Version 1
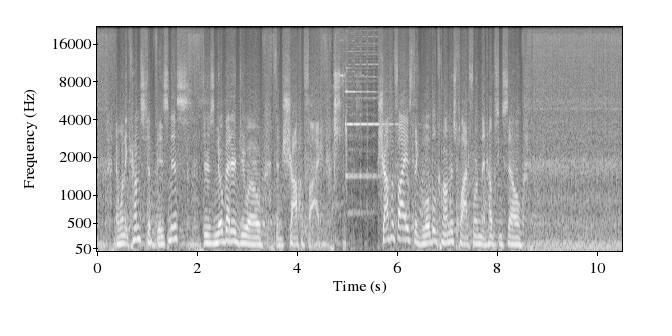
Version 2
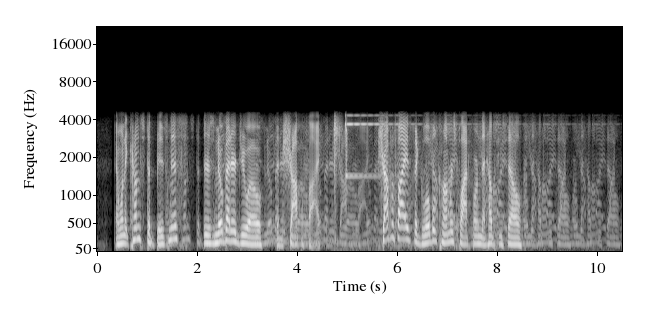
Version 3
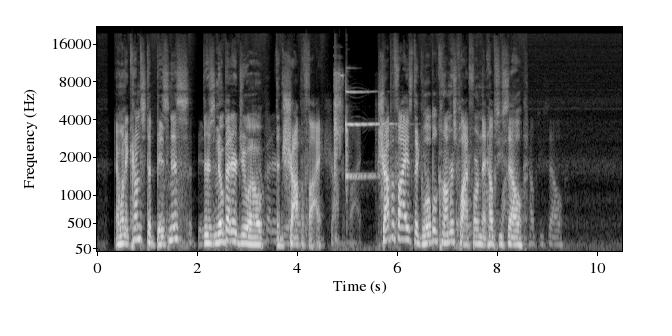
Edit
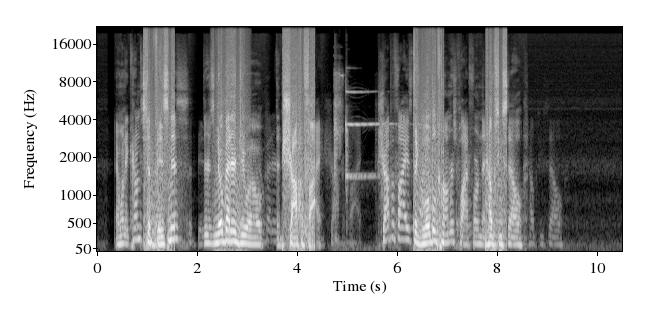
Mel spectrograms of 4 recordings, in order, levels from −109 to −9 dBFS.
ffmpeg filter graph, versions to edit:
-filter_complex "[0:a]asplit=5[a][b][c][d][e];[2:a]asplit=6[f][g][h][i][j][k];[f]atrim=end=0.922[l];[a]atrim=start=0.918:end=1.542[m];[g]atrim=start=1.538:end=2.48[n];[b]atrim=start=2.24:end=3.09[o];[h]atrim=start=2.85:end=3.702[p];[c]atrim=start=3.698:end=4.352[q];[i]atrim=start=4.348:end=6.322[r];[d]atrim=start=6.318:end=6.932[s];[j]atrim=start=6.928:end=7.762[t];[e]atrim=start=7.758:end=8.192[u];[k]atrim=start=8.188[v];[l][m]acrossfade=d=0.004:c1=hsin:c2=hsin[w];[w][n]acrossfade=d=0.004:c1=hsin:c2=hsin[x];[x][o]acrossfade=d=0.24:c1=tri:c2=tri[y];[y][p]acrossfade=d=0.24:c1=tri:c2=tri[z];[z][q]acrossfade=d=0.004:c1=hsin:c2=hsin[aa];[aa][r]acrossfade=d=0.004:c1=hsin:c2=hsin[ab];[ab][s]acrossfade=d=0.004:c1=hsin:c2=hsin[ac];[ac][t]acrossfade=d=0.004:c1=hsin:c2=hsin[ad];[ad][u]acrossfade=d=0.004:c1=hsin:c2=hsin[ae];[ae][v]acrossfade=d=0.004:c1=hsin:c2=hsin"

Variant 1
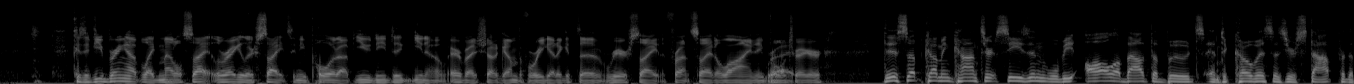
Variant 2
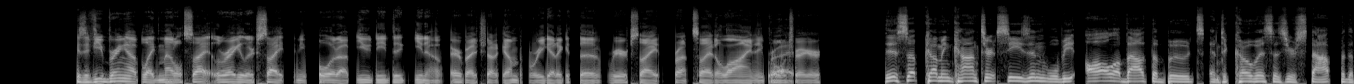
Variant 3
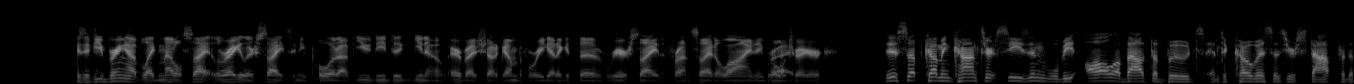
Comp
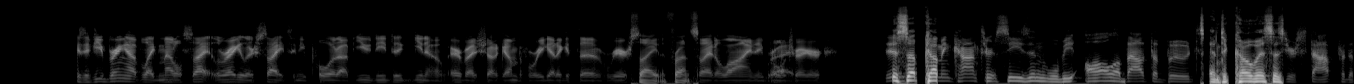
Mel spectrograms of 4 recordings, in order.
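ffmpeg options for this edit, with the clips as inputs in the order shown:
-filter_complex "[0:a]asplit=2[a][b];[1:a]asplit=2[c][d];[2:a]asplit=5[e][f][g][h][i];[e]atrim=end=6.312[j];[a]atrim=start=6.308:end=6.982[k];[f]atrim=start=6.978:end=8.932[l];[c]atrim=start=8.928:end=9.372[m];[g]atrim=start=9.368:end=9.872[n];[b]atrim=start=9.868:end=11.252[o];[h]atrim=start=11.248:end=12.012[p];[d]atrim=start=12.008:end=12.832[q];[i]atrim=start=12.828[r];[j][k]acrossfade=d=0.004:c1=hsin:c2=hsin[s];[s][l]acrossfade=d=0.004:c1=hsin:c2=hsin[t];[t][m]acrossfade=d=0.004:c1=hsin:c2=hsin[u];[u][n]acrossfade=d=0.004:c1=hsin:c2=hsin[v];[v][o]acrossfade=d=0.004:c1=hsin:c2=hsin[w];[w][p]acrossfade=d=0.004:c1=hsin:c2=hsin[x];[x][q]acrossfade=d=0.004:c1=hsin:c2=hsin[y];[y][r]acrossfade=d=0.004:c1=hsin:c2=hsin"

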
